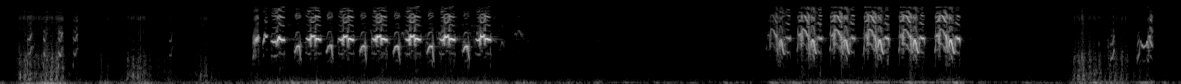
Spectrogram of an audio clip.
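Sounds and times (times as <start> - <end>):
sooty-headed bulbul singing: 2.5 - 10.6.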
